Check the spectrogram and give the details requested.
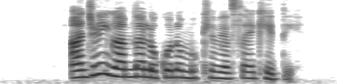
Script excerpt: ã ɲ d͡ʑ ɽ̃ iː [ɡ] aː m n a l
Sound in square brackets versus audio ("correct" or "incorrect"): correct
